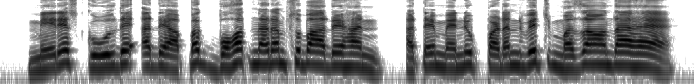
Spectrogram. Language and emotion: Punjabi, happy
